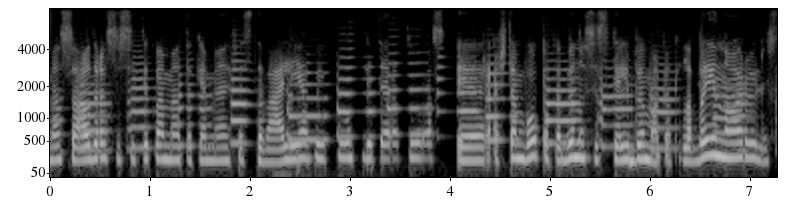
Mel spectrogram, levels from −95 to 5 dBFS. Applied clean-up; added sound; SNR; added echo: neural mask model RNNoise.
